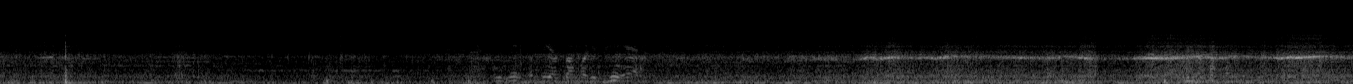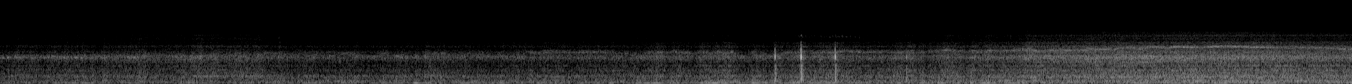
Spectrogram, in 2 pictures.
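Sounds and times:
motorcycle engine whine: 0:00.0 - 0:27.0
wind and road noise: 0:00.0 - 0:27.0.

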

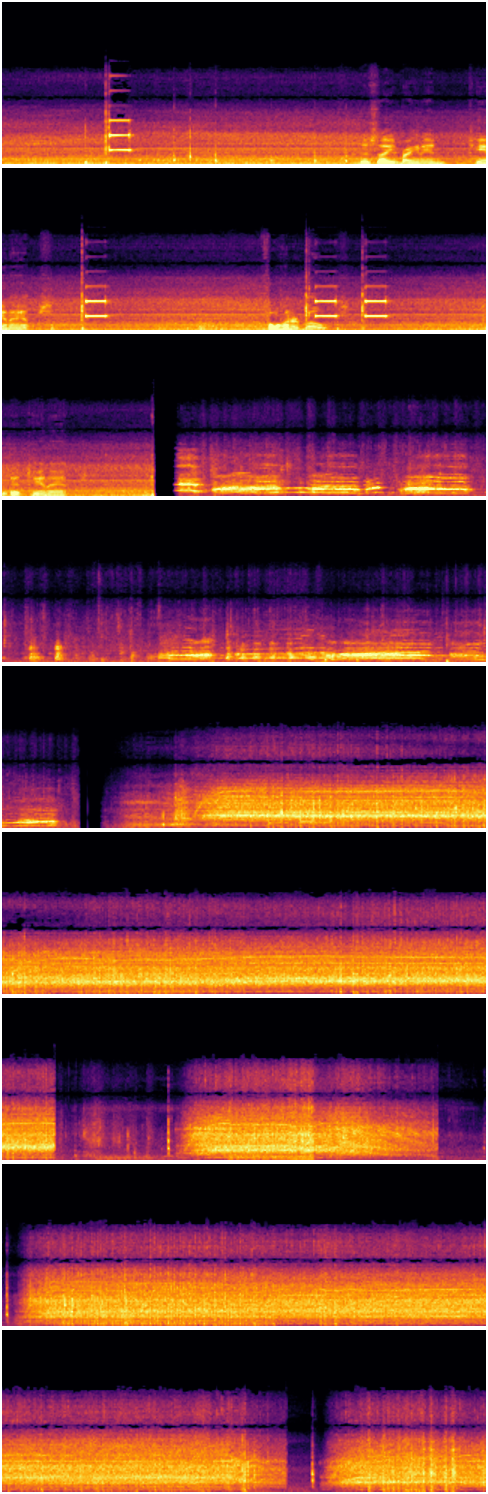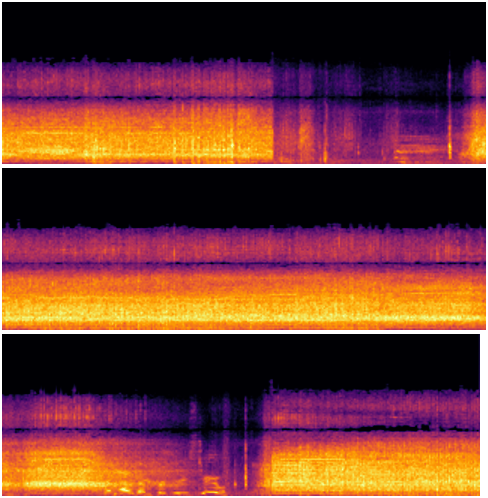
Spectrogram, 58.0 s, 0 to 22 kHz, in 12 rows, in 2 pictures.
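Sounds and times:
cordless power saw cutting brush: 0:00.0 - 0:11.2, 0:20.6 - 0:29.6, 0:30.7 - 0:46.4, 0:48.0 - 0:58.0.

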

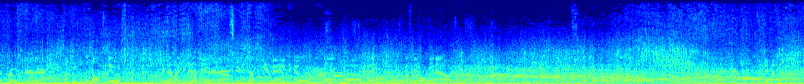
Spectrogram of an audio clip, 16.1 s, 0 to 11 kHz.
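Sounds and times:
race car engines droning: 0:00.0 - 0:16.0.

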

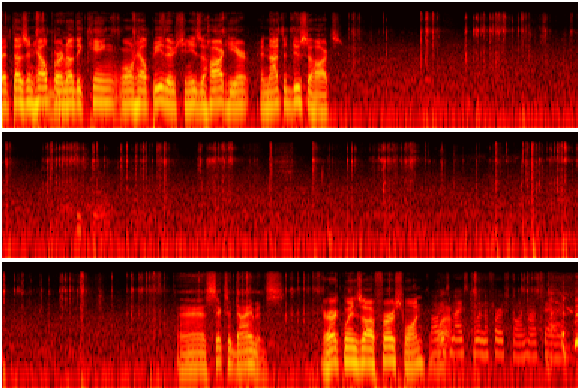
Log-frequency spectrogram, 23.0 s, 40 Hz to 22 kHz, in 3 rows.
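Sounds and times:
poker chips clicking and rattling: 0:03.7 - 0:17.7, 0:22.2 - 0:22.8.

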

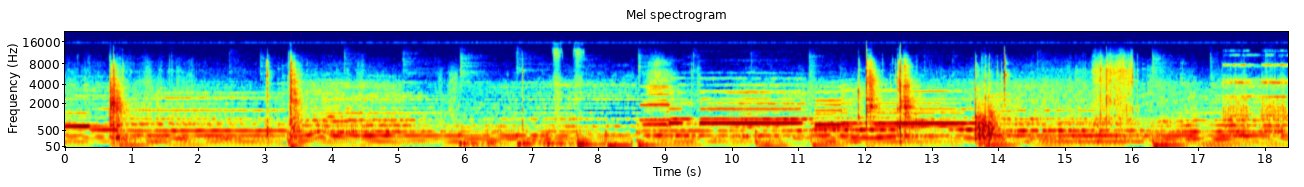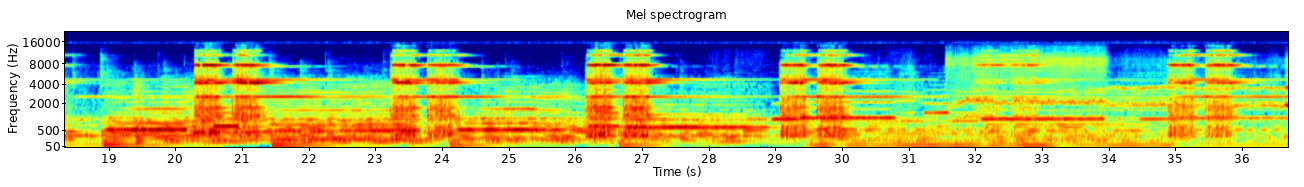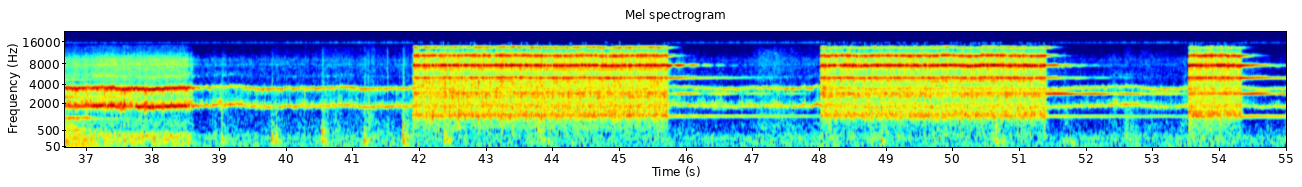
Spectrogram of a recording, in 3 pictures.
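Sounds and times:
background music: 0:00.0 - 0:38.1
electric doorbell ringing: 0:17.3 - 0:22.5, 0:23.2 - 0:25.2, 0:26.1 - 0:28.3, 0:28.9 - 0:31.0, 0:31.6 - 0:33.6, 0:34.5 - 0:36.9, 0:41.9 - 0:47.1, 0:48.0 - 0:55.0
man whistling a tune: 0:36.6 - 0:41.9, 0:52.1 - 0:53.6.

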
